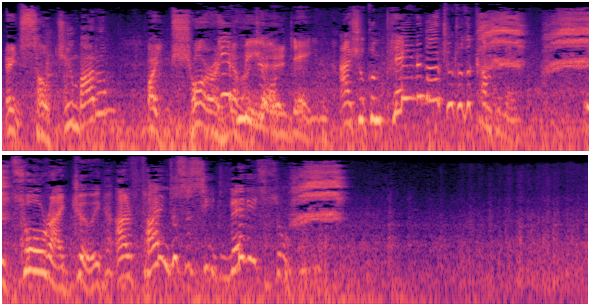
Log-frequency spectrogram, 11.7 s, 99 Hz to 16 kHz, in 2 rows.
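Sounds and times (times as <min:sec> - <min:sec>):
train rolling along the rails: 0:00.0 - 0:11.7
speech: 0:00.1 - 0:09.4.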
